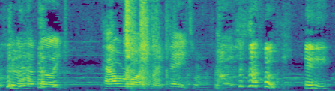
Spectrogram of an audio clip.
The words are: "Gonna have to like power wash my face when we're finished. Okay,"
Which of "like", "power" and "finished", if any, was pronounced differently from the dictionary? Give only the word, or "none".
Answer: finished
